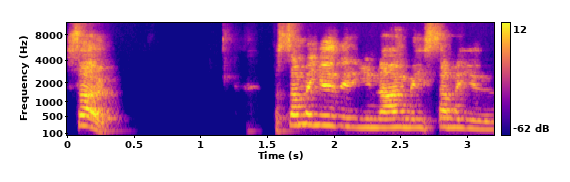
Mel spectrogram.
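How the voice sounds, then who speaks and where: A man with a New Zealand accent and lively intonation. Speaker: personal development coach. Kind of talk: webinar talk. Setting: online webinar. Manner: relaxed, conversational.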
